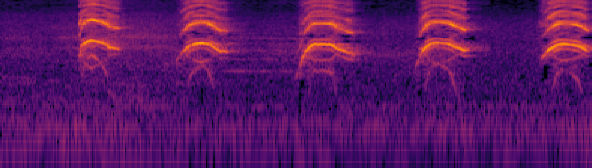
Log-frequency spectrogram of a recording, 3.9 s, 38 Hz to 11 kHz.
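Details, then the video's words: Caged pair of green parrots talking: five loud hoarse squawks, each an arched harmonic-rich note under half a second long, repeated evenly about every 0.8 seconds over soft indoor hum. "Two Green Cute Parrots Talking In Cage So Cute"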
